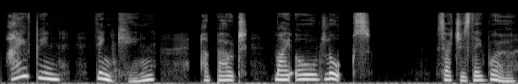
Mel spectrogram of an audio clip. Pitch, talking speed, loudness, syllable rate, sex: 215 Hz, 125 wpm, -16 LUFS, 4.6 syllables/s, female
